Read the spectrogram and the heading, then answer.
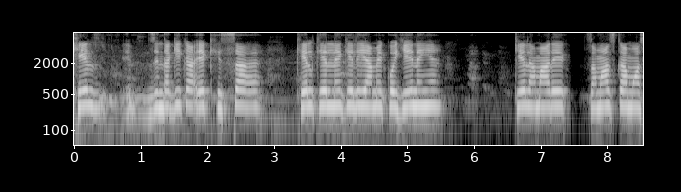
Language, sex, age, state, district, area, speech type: Urdu, female, 30-45, Bihar, Supaul, rural, spontaneous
